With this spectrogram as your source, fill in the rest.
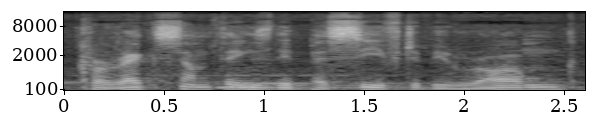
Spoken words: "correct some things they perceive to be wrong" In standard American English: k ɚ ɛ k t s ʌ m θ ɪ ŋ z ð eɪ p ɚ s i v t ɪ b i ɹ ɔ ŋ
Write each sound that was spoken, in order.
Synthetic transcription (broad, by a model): k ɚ ɛ k t s ʌ m θ ɪ ŋ z ð eɪ p ɚ s i v t ɪ b i ɹ ɔ ŋ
